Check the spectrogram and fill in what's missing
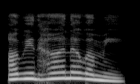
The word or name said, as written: ಅವಿಧಾನವಮಿ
